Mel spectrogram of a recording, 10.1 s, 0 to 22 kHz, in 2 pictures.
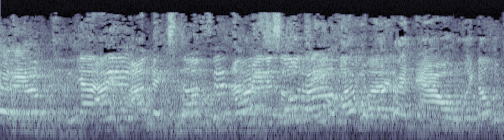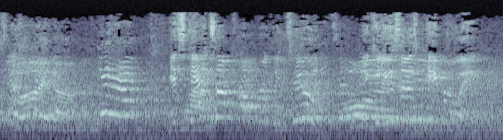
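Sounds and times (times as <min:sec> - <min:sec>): women talking and exclaiming: 0:00.0 - 0:10.0.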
